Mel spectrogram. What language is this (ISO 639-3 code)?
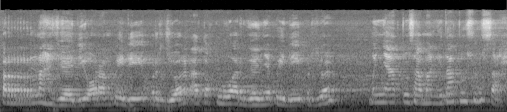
ind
